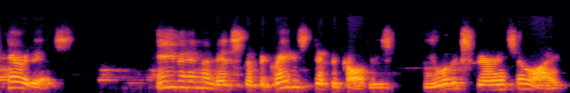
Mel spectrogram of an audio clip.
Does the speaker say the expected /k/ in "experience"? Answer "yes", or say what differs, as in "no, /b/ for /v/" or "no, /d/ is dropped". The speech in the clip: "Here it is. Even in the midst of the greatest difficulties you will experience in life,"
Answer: yes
